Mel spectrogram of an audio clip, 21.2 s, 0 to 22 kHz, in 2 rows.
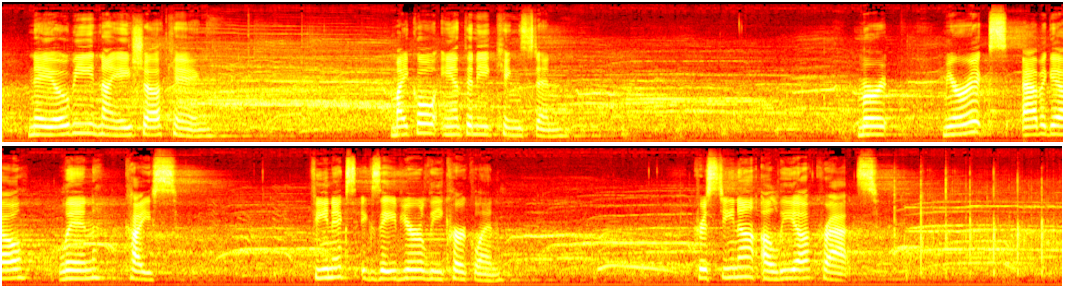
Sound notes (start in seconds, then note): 2.5 cheering; 7.1 cheering; 12.2 cheering; 15.5 cheering; 19.3 cheering and applause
